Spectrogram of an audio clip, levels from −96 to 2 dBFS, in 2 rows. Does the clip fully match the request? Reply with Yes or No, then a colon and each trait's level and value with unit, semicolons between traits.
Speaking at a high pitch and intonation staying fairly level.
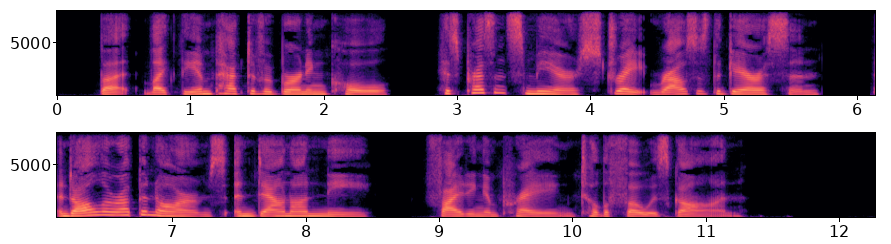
No: high, 195 Hz; average, 3.8 semitones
